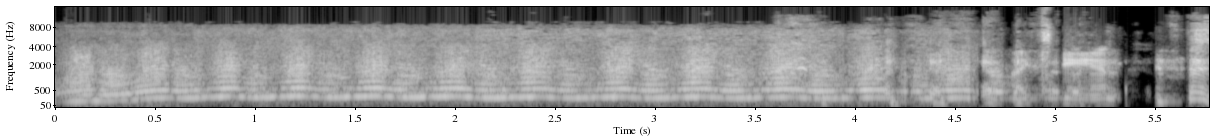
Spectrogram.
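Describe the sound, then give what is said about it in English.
A voice imitates a Lamborghini's engine exhaust note, revved as hard as it can go: a loud, buzzing drone that wavers steadily for about four seconds before breaking into choppy bursts and cutting off. “It's just an exhaust note.”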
